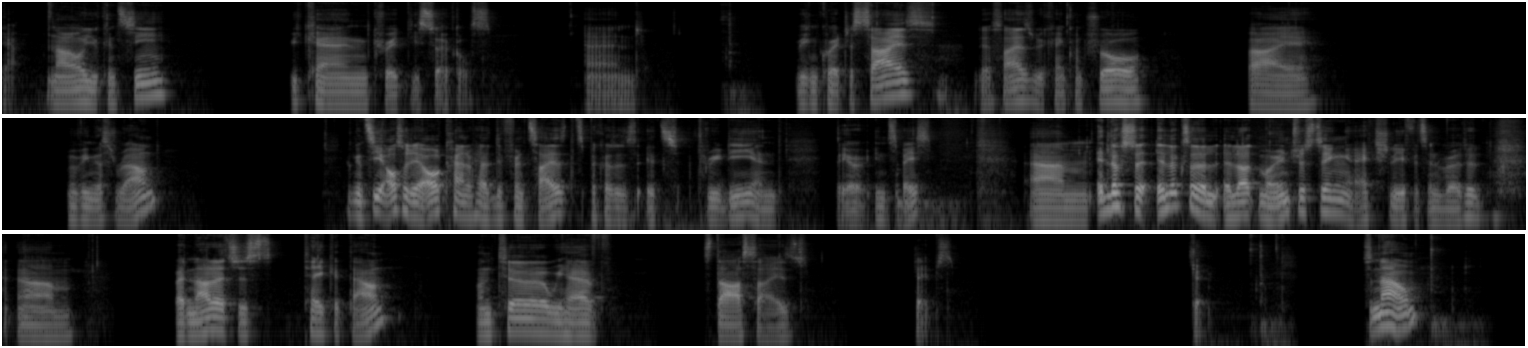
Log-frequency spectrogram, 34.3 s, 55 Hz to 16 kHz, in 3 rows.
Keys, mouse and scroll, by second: 0.9 click, 6.5 click, 8.0 click, 32.8 middle click.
